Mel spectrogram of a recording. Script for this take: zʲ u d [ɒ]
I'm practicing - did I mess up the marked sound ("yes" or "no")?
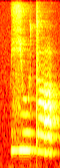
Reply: no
